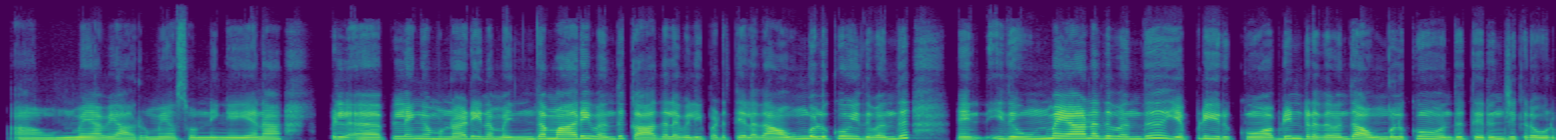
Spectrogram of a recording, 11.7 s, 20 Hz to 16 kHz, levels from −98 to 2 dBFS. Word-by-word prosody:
ஆ. - - -3 0.2
உண்மையாவே 195 +5 0
அருமையா 195 +3 -4
சொன்னீங்க. 175 0 -2 0.2
ஏன்னா 200 +1 0 0.4
பிள்ள 205 -2 +1
அ - - +2 0.2
பிள்ளைங்க 235 +1 0
முன்னாடி 215 +2 0
நம்ம 200 -2 -2
இந்த 205 +4 0
மாரி 230 +3 +5
வந்து 205 +4 -2
காதல 200 +2 +2
வெளிப்படுத்தியல 185 -2 -3
தான் 200 0 +4
அவங்களுக்கும் 235 +4 0
இது 210 -4 -1
வந்து 210 +9 0 0.7
இது 220 0 +2
உண்மையானது 260 +2 +4
வந்து 220 +5 -1 0.2
எப்படி 245 +6 -1
இருக்கும் 205 -1 -2
அப்படின்றது 215 0 0
வந்து 205 +4 0
அவங்களுக்கும் 205 +5 -1
வந்து 195 +2 -2
தெரிஞ்சுக்கிற 195 +1 -2
ஒரு 165 - -4
205 Hz, 155 wpm, -21 LUFS, 195-230 Hz, 0.7 s, மாரி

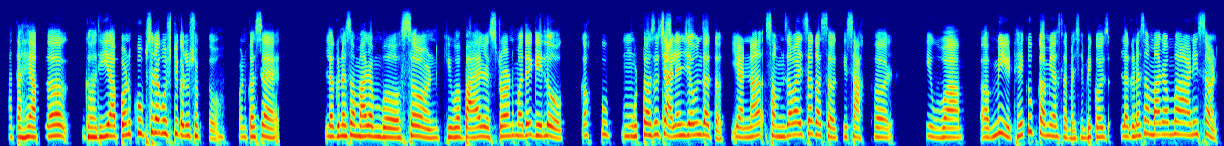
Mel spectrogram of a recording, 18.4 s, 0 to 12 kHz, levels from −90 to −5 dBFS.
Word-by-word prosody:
आता 220 0 -1
हे 215 +2 +3
आपलं, 235 +2 +2 0.3
घरी 225 +1 +3
आपण 250 +2 +2
खूप 310 -1 +2
साऱ्या 325 -2 +4
गोष्टी 305 0 +1
करू 255 -3 +3
शकतो. 210 -7 -3 0.3
पण 220 0 -8
कसं 225 +2 +1
आहे, 210 -3 +2 0.8
लग्न 240 +1 +3
समारंभ 235 -3 +3 0.3
सण 220 -6 +1
किंवा 220 0 +2
बाहेर 215 +2 +3
रेस्टॉरंटमध्ये 245 +4 0
गेलो 245 -2 +3 0.4
का 255 +1 -4 0.2
खूप 280 -4 -5 0.2
मोठं 240 +3 0
असं 275 +2 0
चॅलेंज 250 +3 +3
येऊन 265 +1 +2
जातं. 240 -10 0 0.2
यांना 230 +3 0
समजायचं 260 +4 0
कसं 250 -5 0
की 225 - -4
साखर 215 -1 -3 0.5
किंवा 215 -2 -1 0.3
अ, 215 - -1
मीठ 250 -5 0
हे 250 +2 +2
खूप 345 -3 -1
कमी 255 -4 +1
असलं 225 -2 -2
पाहिजे 185 +2 -4
बिकॉज 220 0 -1 0.2
लग्नसमारंभ 270 +4 0
आणि 275 0 0
सण 260 -9 -1
240 Hz, 145 wpm, -22 LUFS, 220-260 Hz, 0.8 s, साऱ्या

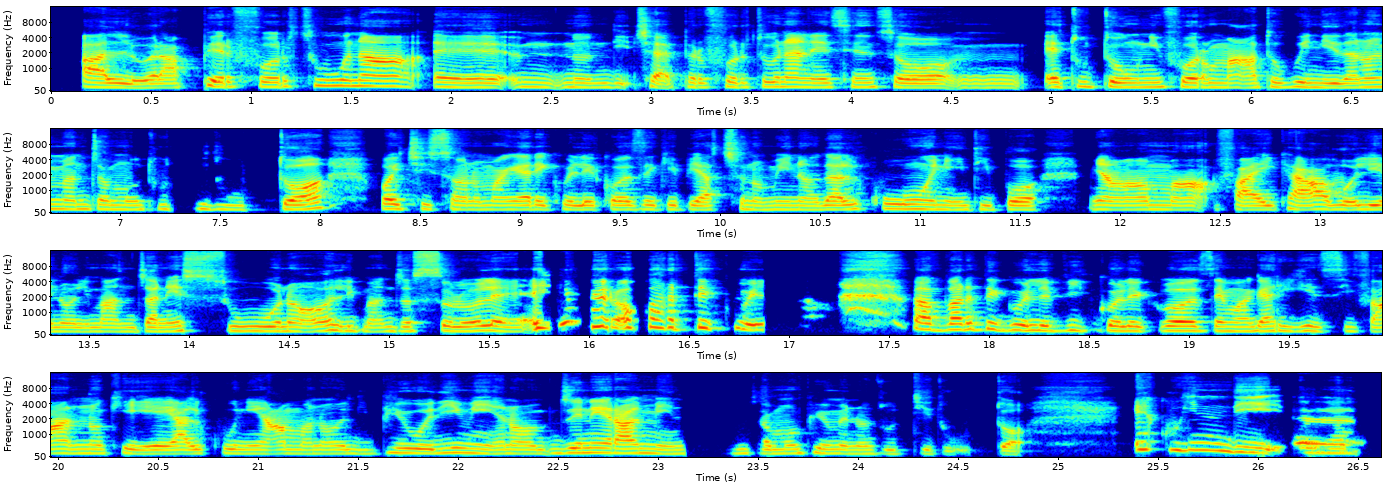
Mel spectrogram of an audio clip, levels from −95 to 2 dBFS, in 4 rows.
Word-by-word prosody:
Allora, 170 -2 +3
per 185 +4 +1
fortuna, 225 +2 +3
ehm, 185 0 -1
mhmm, - - -12
non 180 -1 -5
di 175 - -9
cioè, - - -1
per 185 -2 -5
fortuna 200 +1 -1
nel 180 -1 -1
senso, 180 -3 0
mhmm, 165 0 -9
è 195 - +3
tutto 195 -1 -1
uniformato 185 -2 -1
quindi 185 -3 -1
da 175 0 0
noi 190 +2 -1
mangiamo 190 -2 -4
tutti 190 +3 -12
tutto, 180 +3 +2 0.3
poi 205 -2 +4
ci 195 -1 -7
sono 180 -2 -4
magari 175 0 -1
quelle 170 -1 -2
cose 175 +1 -3
che 175 0 -6
piacciono 170 +1 -4
meno 170 0 -5
ad 175 - -1
alcuni, 190 -1 0
tipo 170 -1 -1 0.2
mia 175 -1 +2
mamma 170 -1 +1
fa 165 - +1
i 165 0 0
cavoli 175 +1 +3
e - - +1
non 175 0 -3
li 170 - -6
mangia 175 0 -2
nessuno, 190 -1 0
li 205 -3 -1
mangia 180 +2 -5
solo 185 0 0
lei 195 -5 +5 0.2
però 375 -1 +6
a - - +4
parte 340 -2 +2
quell 400 +10 +3 0.7
a 260 -1 +5
parte 255 +2 +4
quelle 215 -2 +2
piccole 200 -2 -1
cose 195 0 +5
magari 190 +1 -1
che 195 -1 -2
si 180 0 -13
fanno 180 0 +1
che 165 -3 -1
alcuni 170 +1 -2
amano 165 0 -2
di 165 -1 -11
più 200 +1 -3
o 185 - +2
di 195 +4 -1
meno, 170 -3 -3
generalmente 185 -4 +2 0.2
mangiamo 175 0 -6
più 190 0 -6
o - - -6
meno 165 -2 -5
tutti 160 0 -12
tutto. 320 - -8 0.5
E 340 0 +1
quindi, 305 - -1
uhm 195 -3 +1
185 Hz, 180 wpm, -23 LUFS, 170-200 Hz, 0.7 s, però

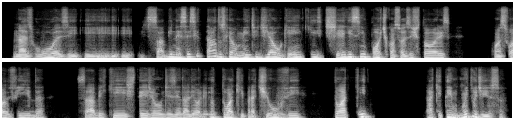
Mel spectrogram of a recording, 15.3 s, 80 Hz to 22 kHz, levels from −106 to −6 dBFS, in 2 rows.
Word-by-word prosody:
nas 115 -1 0
ruas 120 0 0
e 110 0 -2
e 110 -1 -4
e - - -21
sabe, 175 -1 -1
necessitados 175 +4 0
realmente 150 -1 0
de 145 +3 +1
alguém 145 0 +1
que 160 -1 -4
chegue 160 +6 +3
e - - +4
se 165 +3 +3
importe 160 -6 +1
com 130 - -2
as 115 - -3
suas 115 -1 -2
histórias, 130 -1 -1 0.6
com - - -5
a - - 0
sua 125 +3 0
vida, 130 +2 -3 0.5
sabe. 125 +1 -1
Que 120 -1 -2
estejam 125 +1 -1
dizendo 120 +1 -1
ali 120 +1 0
olha, 175 +8 -3
eu 155 - +2
estou 150 +1 +1
aqui 135 -4 0
pra 105 - -2
te 90 +6 -1
ouvir. 130 0 0 0.4
Então 130 - +2
aqui 175 +8 +3 0.9
aqui - - -3
tem 155 -2 +6
muito 170 +8 +6
disso. 110 -3 -1
130 Hz, 160 wpm, -23 LUFS, 120-155 Hz, 0.9 s, tem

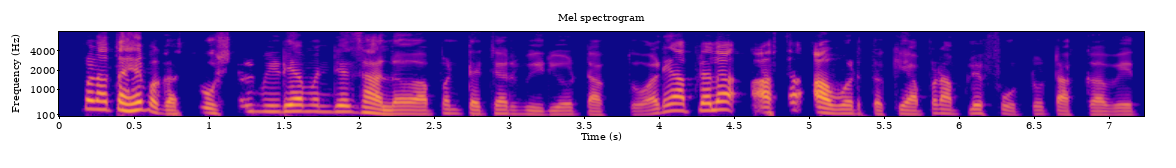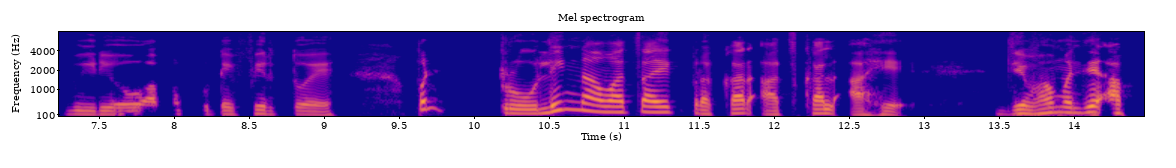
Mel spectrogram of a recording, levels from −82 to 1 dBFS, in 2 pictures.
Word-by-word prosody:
पण 300 -1 +7
आता 280 -2 +7
हे 260 +3 +10
बघा 135 -7 +2
सोशल 180 - -5
मीडिया 215 +1 +5
म्हणजे 210 -1 +1
झालं, 155 -9 +3
आपण 140 +4 -5
त्याच्यावर 135 +1 -3
व्हिडिओ 120 -1 -8
टाकतो 105 +2 -8
आणि 225 - -1
आपल्याला 250 +3 +5 0.2
असं 265 - 0 0.2
आवडतं 145 -2 +4
की 140 - -4
आपण 125 +5 -3
आपले 145 +1 -3
फोटो 120 +3 -11
टाकावेत, 115 0 -5
व्हिडिओ 120 -1 -7
आपण 130 +3 -12
कुठे 120 - -11
फिरतोय. 115 -5 -8 0.6
पण 285 +4 0 0.4
ट्रोलिंग 155 - -1
नावाचा 195 -4 +2
एक 190 0 +1
प्रकार 150 +4 -2
आजकाल 130 +5 -4
आहे. 435 - -7 0.8
जेव्हा 145 +3 0
म्हणजे 180 +2 +1
आप 155 - +1
145 Hz, 145 wpm, -25 LUFS, 120-205 Hz, 0.8 s, हे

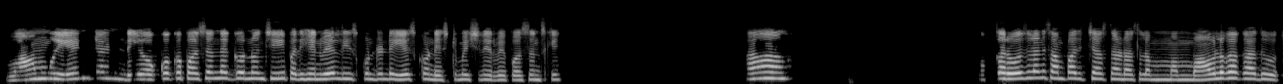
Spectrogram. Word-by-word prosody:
వామ్మో! 250 +6 +1 0.2
ఏంటండీ? 270 -4 -3 0.2
ఒక్కొక్క 265 +4 -2
పర్సన్ 280 +2 +1
దగ్గర 280 0 +1
నుంచి 270 0 0
15,000 245 +1 +2
దీసుకుంటుంటే 245 0 -4
ఏసుకోండి 235 0 -4
ఎస్టిమేషన్ 220 +1 -3
20 210 0 -5
పర్సన్స్‌కి. 220 +2 -4 1.9
ఆ! 275 +1 +3 2.0
ఒక్క 270 +5 0
రోజులోనే 295 +4 +3
సంపాదించేస్తున్నాడసలు 250 -4 -2
మ - - -3
మ - - -2 0.2
మాములుగా 255 +7 +3
కాదు. 250 -2 0
255 Hz, 95 wpm, -22 LUFS, 230-275 Hz, 2.0 s, ఆ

